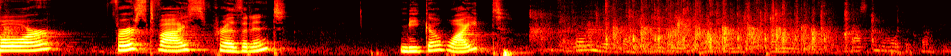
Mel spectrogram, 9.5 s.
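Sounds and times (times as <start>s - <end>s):
speech: 1.2s - 2.9s, 4.0s - 5.2s
audience clapping: 5.2s - 9.2s.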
